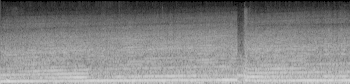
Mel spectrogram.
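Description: A race car holds a steady engine drone while driving on a track, with one brief drop as the driver shifts or eases off, then steady again, close and continuous with no talk.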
